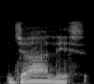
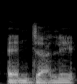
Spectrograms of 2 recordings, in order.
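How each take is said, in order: First: The name begins with a J sound. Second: The name begins with an N sound. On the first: This is how outsiders say the name. "this Caucasian is saying Jalis" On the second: This is how the owner says the name. "my name is, for example, Njale"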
